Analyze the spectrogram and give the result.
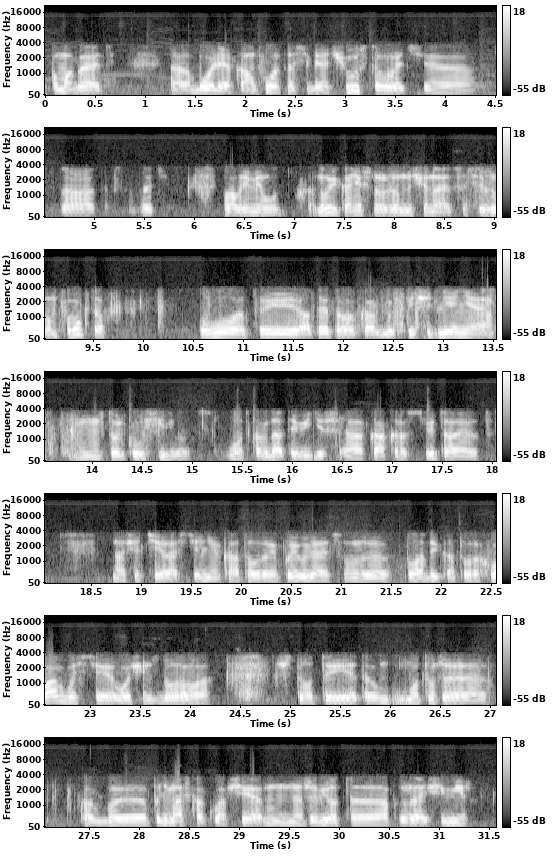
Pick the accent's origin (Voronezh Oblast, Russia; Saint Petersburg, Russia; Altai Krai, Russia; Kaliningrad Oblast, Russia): Saint Petersburg, Russia; St Petersburg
